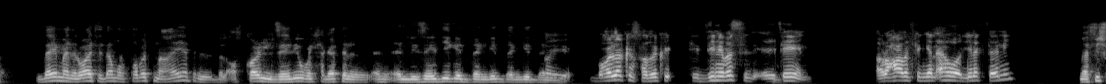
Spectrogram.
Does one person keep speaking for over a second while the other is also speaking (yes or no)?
no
